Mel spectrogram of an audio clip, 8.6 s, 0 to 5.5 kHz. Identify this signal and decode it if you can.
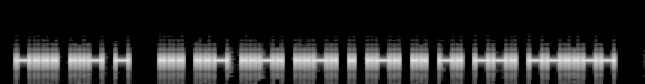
Morse code, heard as a keyed tone, about 20 wpm, 600 Hz. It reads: BUT SUFFERING,
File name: the old man and the sea / the old man and the sea part 1 20wpm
